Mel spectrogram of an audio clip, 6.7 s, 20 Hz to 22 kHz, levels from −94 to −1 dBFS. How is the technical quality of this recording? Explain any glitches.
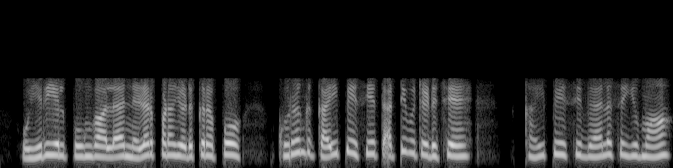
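The recording is narrowband and audibly degraded throughout. A Bluetooth CVSD headset codec runs from start to finish. It encodes one bit per sample, stepping up or down with adaptive step size, which fits a 64 kbps stream. Nothing passes above 3.8 kHz, leaving a 150 Hz to 3.5 kHz band with scratchy s sounds and granular hiss under the speech.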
